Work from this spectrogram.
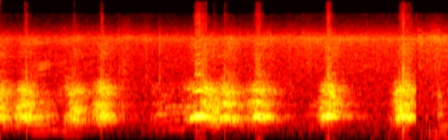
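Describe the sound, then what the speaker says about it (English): A neighbor's dogs bark outdoors, loud and fairly close: about six sharp barks in uneven bursts, some doubled, with short gaps between them. "talk about the neighbor's dogs"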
